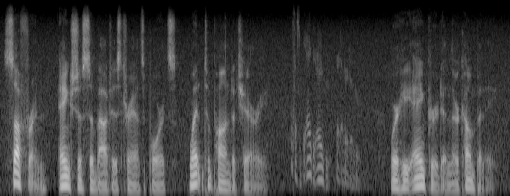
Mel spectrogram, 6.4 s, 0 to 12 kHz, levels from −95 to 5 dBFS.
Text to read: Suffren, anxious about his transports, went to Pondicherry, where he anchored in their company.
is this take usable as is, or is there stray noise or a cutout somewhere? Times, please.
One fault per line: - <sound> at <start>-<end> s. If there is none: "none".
- chirp at 3.6-4.5 s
